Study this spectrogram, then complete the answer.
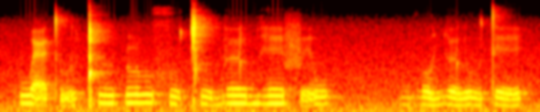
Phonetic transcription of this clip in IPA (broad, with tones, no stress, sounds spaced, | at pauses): w æ̰˥ tʼ ṵ˧˩˧ l ǃʰ ɯ˥ | ɭ uː˥ x u˧˩˧ ǀʰ ɯ˧˩˧ b øː˥ l bʱ eː˥ f ḛ˥ w | bʱ o˧˩˧ ʎ ø˧˩˧ l u˧˩˧ t e˧˩˧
